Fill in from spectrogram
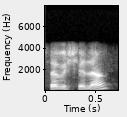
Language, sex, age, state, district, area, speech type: Marathi, male, 18-30, Maharashtra, Wardha, rural, conversation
